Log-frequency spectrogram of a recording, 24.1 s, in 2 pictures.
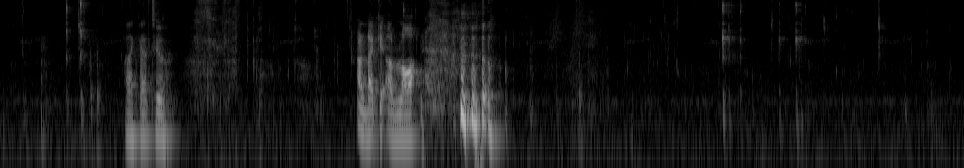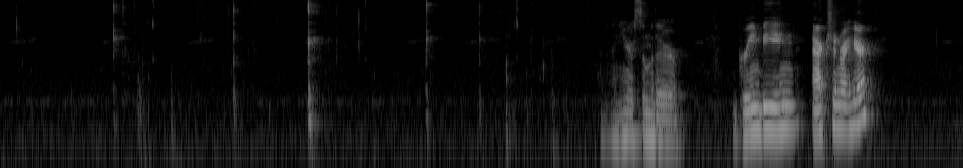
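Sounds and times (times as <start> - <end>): close chewing: 2.8 - 4.5, 7.7 - 12.5, 13.5 - 16.8.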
